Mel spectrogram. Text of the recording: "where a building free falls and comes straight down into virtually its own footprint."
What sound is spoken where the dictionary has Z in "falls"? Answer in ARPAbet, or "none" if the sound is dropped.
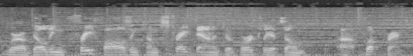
Z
